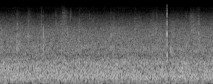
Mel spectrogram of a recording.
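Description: Steady city-street noise with traffic, a dense even hiss, with one small click near the end.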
